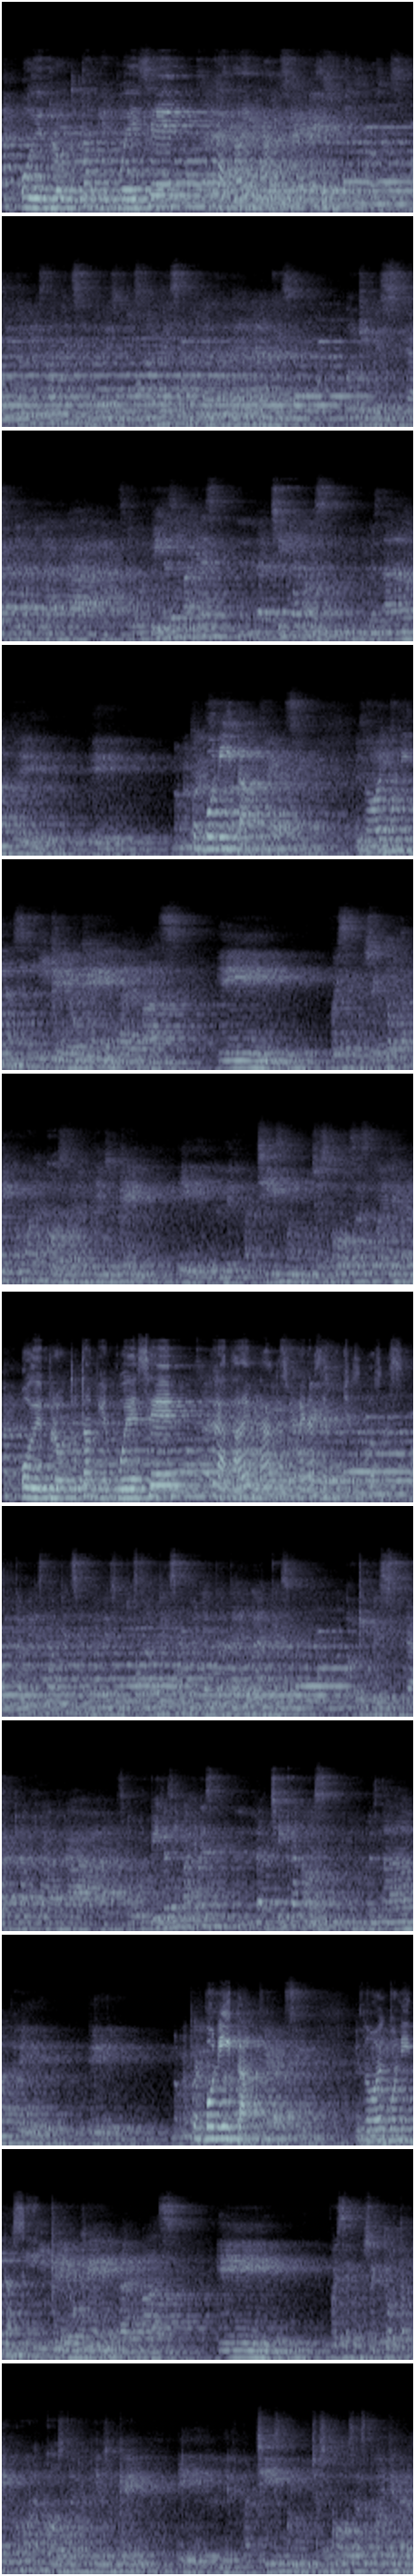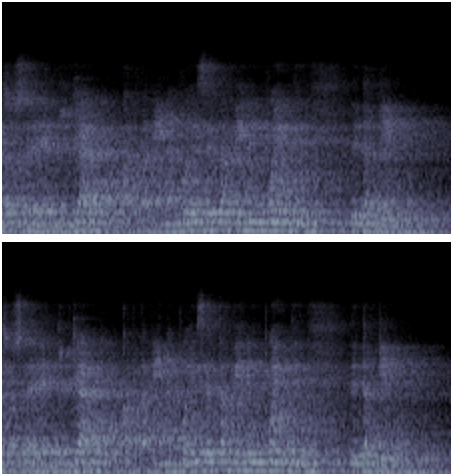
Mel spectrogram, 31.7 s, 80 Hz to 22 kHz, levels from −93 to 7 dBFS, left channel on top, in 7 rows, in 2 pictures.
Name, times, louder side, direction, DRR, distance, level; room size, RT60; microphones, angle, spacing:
voice 1, 0.2-2.0 2.3-3.6 4.0-4.4 15.7-16.3 17.5-18.5, right 3 dB, 80° right, 4 dB, 0.7 m, -30 dB
sound 1, 0.6-8.3, equal, 10° right, 0.5 m, -37 dB
voice 2, 2.1-3.7 4.4-8.0 8.3-14.1 14.5-17.9 18.5-20.0 20.5-31.0, equal, 45° right, -7 dB, 2.5 m, -38 dB
10.5 x 4.7 x 6.7 m, 2.6 s
head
